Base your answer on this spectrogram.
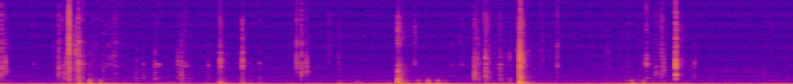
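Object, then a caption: Glycerin soap bar. A small, solid oval bar of translucent orange glycerin soap, held in the hand, is shaved and scraped with the blade of a yellow box cutter. Short, crisp scratching and clicking cuts with a bright edge sound over a soft, low rumble. Each cut dies away almost at once.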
